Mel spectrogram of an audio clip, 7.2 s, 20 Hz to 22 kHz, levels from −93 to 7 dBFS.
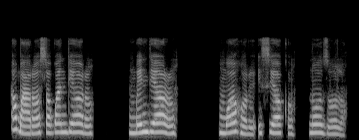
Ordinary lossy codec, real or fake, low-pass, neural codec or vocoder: none; real; 7.2 kHz; none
